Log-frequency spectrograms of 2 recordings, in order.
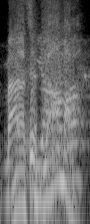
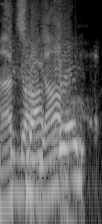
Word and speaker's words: Matsuyama: I got uh, Hideki Hideki and um, Matsuyama. Got uh, Matsuyama.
